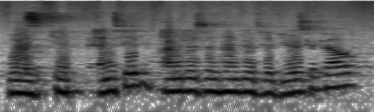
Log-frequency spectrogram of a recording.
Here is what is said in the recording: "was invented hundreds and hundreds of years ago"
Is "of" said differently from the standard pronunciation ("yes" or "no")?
no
